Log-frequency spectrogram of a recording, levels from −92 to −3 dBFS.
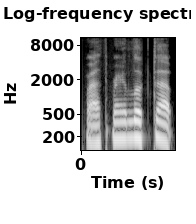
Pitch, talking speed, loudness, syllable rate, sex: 175 Hz, 190 wpm, -17 LUFS, 7.2 syllables/s, female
